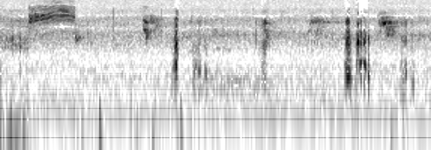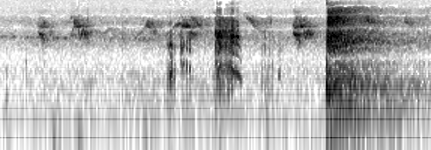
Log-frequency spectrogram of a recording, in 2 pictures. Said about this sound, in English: Take you out with me so hear what it's like outside where I live. Notice you don't hear too many cars, but you hear a lot of bugs and a lot of birds.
